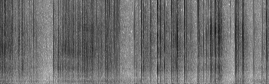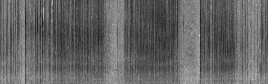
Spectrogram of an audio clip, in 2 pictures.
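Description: Long nails and fingertips scratch and tap across a white studded faux leather clutch bag with metal studs. The result is a dense run of bright, crackling scratches and sharp little clicks, with short quiet gaps between bursts.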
